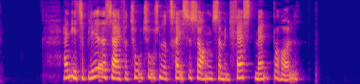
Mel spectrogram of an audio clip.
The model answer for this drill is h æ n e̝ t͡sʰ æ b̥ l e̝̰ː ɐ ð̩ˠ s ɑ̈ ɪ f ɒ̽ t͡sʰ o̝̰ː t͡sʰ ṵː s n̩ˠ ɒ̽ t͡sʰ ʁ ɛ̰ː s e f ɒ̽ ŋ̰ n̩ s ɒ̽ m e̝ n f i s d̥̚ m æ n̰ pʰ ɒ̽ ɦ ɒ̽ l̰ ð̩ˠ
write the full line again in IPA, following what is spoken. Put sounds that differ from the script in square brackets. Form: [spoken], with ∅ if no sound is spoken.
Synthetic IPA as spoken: h æ n e̝ t͡sʰ æ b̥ l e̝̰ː ɐ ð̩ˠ s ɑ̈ ɪ f ɒ̽ t͡sʰ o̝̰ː t͡sʰ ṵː s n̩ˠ ɒ̽ t͡sʰ ʁ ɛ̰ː s e [s] ɒ̽ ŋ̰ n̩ s ɒ̽ m e̝ n f [æ] s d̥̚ m æ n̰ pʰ ɒ̽ ɦ ɒ̽ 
